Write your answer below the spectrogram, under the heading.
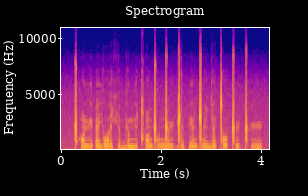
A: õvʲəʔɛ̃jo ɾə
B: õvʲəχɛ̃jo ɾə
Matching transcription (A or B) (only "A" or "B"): A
